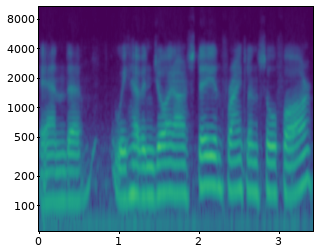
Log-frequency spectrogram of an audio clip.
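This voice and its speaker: The speaker is a man with a slight Cajun accent. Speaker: radio station manager. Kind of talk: interview. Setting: radio studio. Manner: hesitant, many filler words.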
